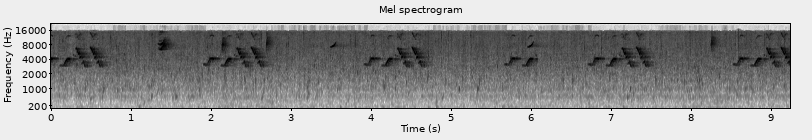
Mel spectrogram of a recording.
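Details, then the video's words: Blue-black grassquit repeating its short song beside a waterfall: a compact burst of sharp high buzzy zigzag notes roughly every two seconds, five times, with thin ticks between and continuous rushing water behind. "Tiziu tui tui zel zel"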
